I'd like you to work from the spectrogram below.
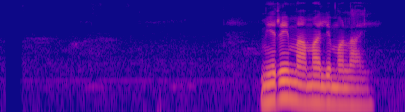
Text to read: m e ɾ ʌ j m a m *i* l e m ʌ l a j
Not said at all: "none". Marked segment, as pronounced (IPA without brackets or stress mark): a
